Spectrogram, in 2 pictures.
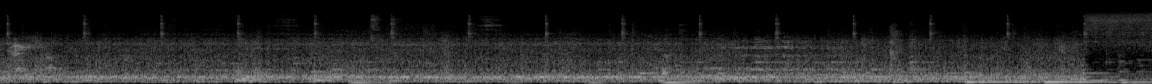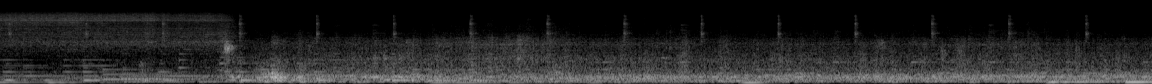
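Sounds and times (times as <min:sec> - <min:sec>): background music: 0:00.0 - 0:23.0
train rumble with ticks: 0:00.0 - 0:23.0
hiss: 0:10.8 - 0:14.0.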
